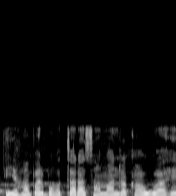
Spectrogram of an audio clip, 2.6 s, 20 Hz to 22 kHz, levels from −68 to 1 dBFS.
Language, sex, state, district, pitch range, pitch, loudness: Hindi, female, Maharashtra, Washim, 210-230 Hz, 215 Hz, -16 LUFS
